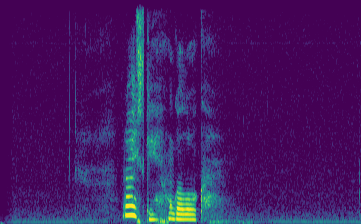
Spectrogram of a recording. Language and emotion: Russian, sad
